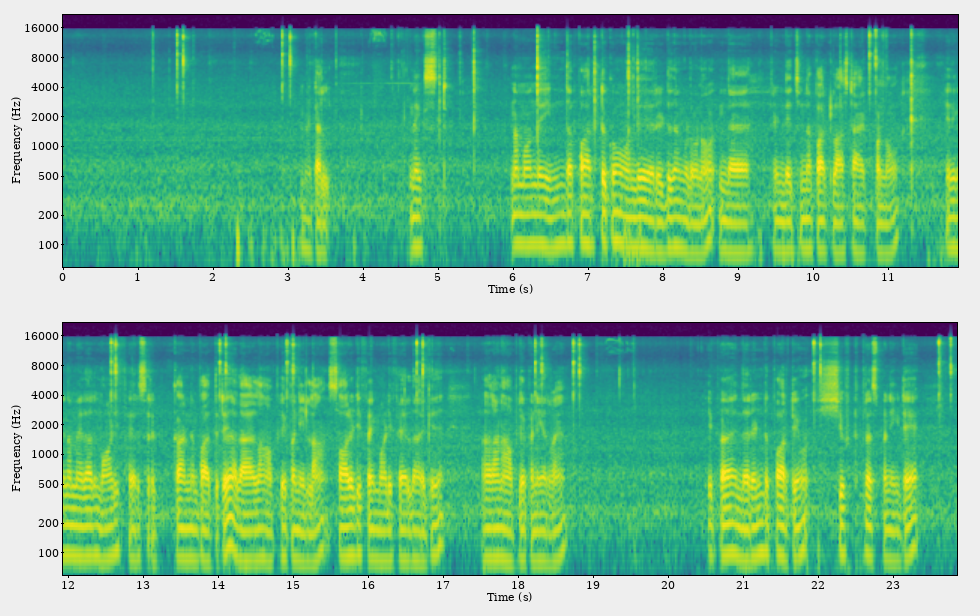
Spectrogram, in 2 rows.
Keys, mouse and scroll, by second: 2.6-3.2 drag, 3.2-3.7 scroll down 2, 5.2-9.5 middle drag, 9.5-10.4 scroll up 2, 10.4 click, 14.6 click, 18.4-21.6 drag, 23.3 shift+click.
